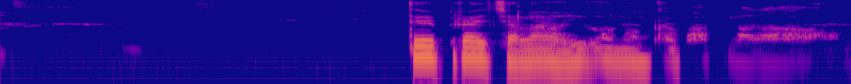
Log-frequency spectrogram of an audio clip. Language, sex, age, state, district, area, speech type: Santali, male, 30-45, West Bengal, Jhargram, rural, spontaneous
